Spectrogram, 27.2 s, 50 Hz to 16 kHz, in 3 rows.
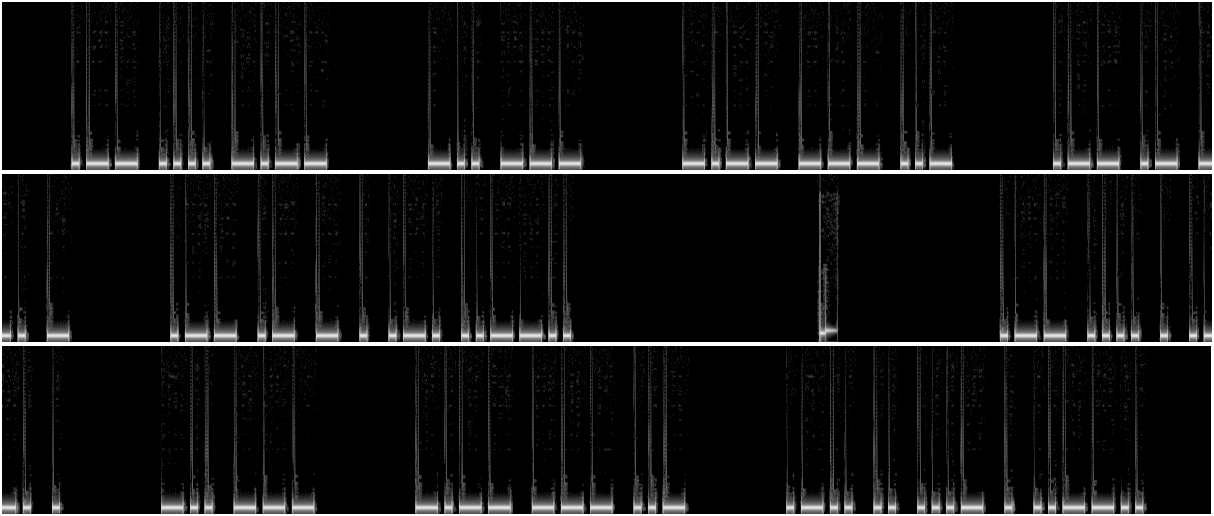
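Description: Morse code tones at 22 wpm sending practice sentences built from the top 200 words, with double word spacing: a single steady mid-pitched beep keyed into quick dots and dashes, grouped into words separated by wide pauses, with one brief click midway and no voices.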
